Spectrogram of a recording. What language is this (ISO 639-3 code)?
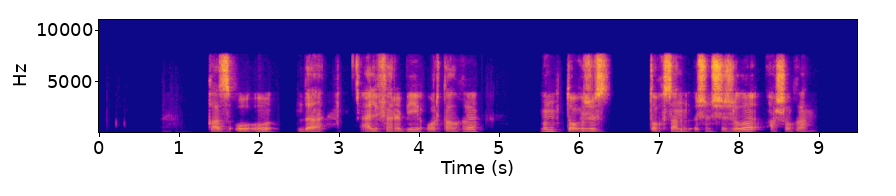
kaz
